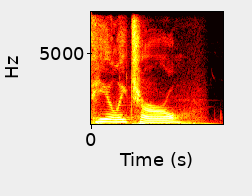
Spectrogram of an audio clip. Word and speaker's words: Hilichurl: She pronounced this word wrong. This is Hilichurl. Okay. I don't believe in silent letters, y'all.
